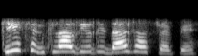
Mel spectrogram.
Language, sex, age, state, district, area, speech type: Kashmiri, other, 18-30, Jammu and Kashmir, Baramulla, rural, conversation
